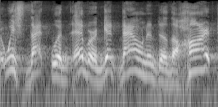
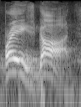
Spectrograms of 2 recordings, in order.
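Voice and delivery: ordinary talk, nothing marked

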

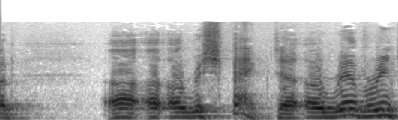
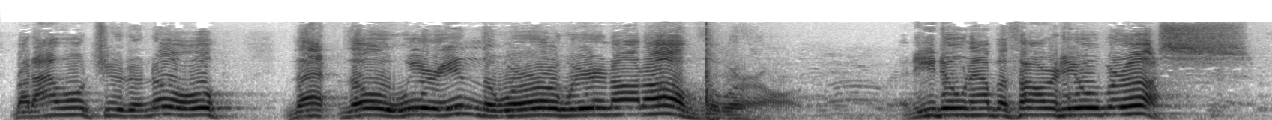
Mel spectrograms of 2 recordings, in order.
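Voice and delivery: louder, slower, ringing declaration; fervent preaching; 5 semitones higher, 5 dB louder than usual. Acted. Preacher proclaiming freedom from Satan to the church, fervent. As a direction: proclaim it to the congregation.

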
